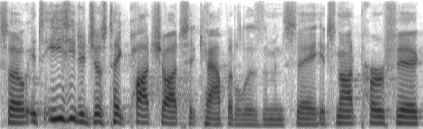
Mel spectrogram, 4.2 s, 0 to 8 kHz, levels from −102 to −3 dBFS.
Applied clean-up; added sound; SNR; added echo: none; none; none; none.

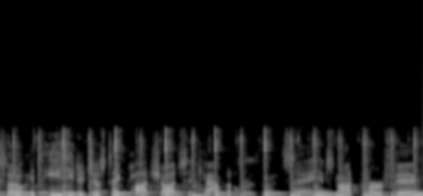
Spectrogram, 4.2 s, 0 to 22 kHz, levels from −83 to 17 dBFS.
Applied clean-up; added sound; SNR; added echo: classical method spectral subtraction.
